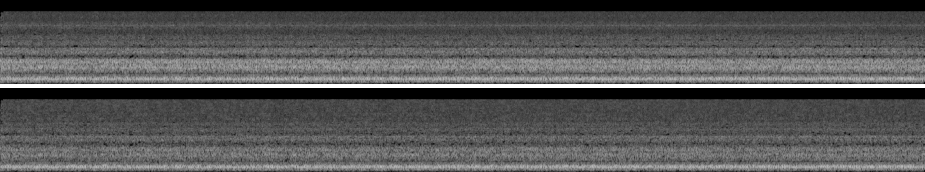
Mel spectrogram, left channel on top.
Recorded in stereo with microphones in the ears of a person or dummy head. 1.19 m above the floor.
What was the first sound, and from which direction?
A machine running, 45° left (ahead or behind).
